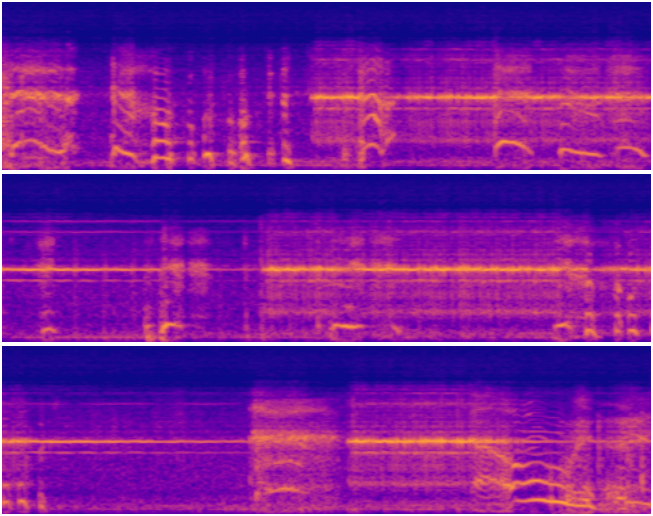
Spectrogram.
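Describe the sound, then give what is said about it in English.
A telephone rings in long, repeated bursts, a bright, steady electronic trill that keeps coming back, while a voice speaks over and between the rings. “You know you have to answer, darling.”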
